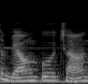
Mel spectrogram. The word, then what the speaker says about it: 명부전: the name of the hall it is called myeong boo john in korean it is the korean pronunciation of chinese characters below literally the first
